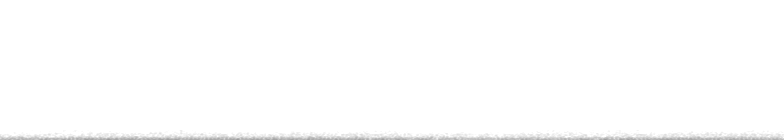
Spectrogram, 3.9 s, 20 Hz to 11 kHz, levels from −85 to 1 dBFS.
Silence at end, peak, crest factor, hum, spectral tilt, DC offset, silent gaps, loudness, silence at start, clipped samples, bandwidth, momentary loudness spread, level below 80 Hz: 0 s; -50 dBFS; 12 dB; 50 Hz at -75 dBFS; -12.5 dB/octave; under 0.1%; none; -64 LUFS; 0 s; under 0.1%; 2.6 kHz; 4 LU; -68 dBFS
